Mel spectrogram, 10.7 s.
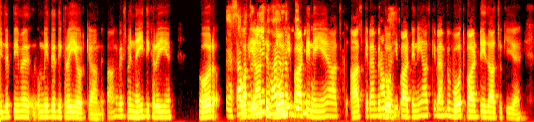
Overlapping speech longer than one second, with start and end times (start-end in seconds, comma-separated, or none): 4.8-6.3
